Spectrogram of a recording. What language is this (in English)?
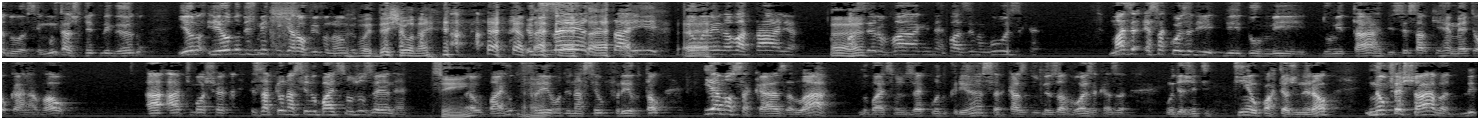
Portuguese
